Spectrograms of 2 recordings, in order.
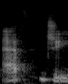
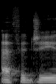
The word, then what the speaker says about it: effigy: effigy of a duck i know it's pronounced effigy it's just not as fun effigy that is your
